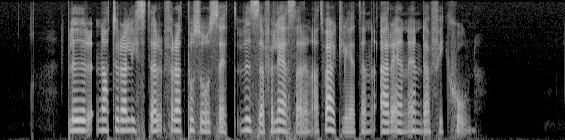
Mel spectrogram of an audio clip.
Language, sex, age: Swedish, female, 31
